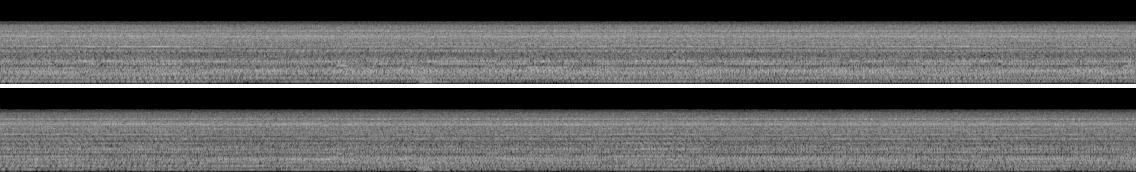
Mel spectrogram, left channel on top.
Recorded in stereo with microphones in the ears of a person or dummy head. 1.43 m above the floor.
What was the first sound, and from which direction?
An engine running, 5° left (ahead or behind).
